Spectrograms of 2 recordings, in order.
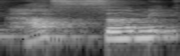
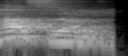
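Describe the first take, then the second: First: The middle consonant is a hissing s sound. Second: The middle consonant is a buzzing z sound. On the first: The speaker calls it right. "lê-se hassami" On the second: The speaker calls it wrong. "e não hazami"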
